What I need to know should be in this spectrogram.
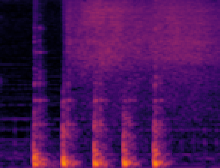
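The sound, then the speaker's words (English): Five evenly spaced knocks on the side of a ship's hull, each a loud, low thud with a short decay, struck alone in a steady rhythm with no voices. “I'm gonna knock back.”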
